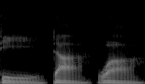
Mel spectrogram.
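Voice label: "titawa", concatenated syllables; Affixing experiment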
